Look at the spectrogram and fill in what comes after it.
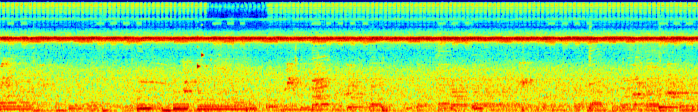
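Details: Sasakiri katydid (Conocephalus melaenus) singing: an unbroken, steady, very high-pitched hiss held at one level throughout, with faint low rumbling and scattered soft ticks underneath.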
